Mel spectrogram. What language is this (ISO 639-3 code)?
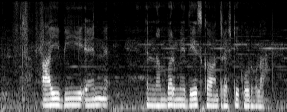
bho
